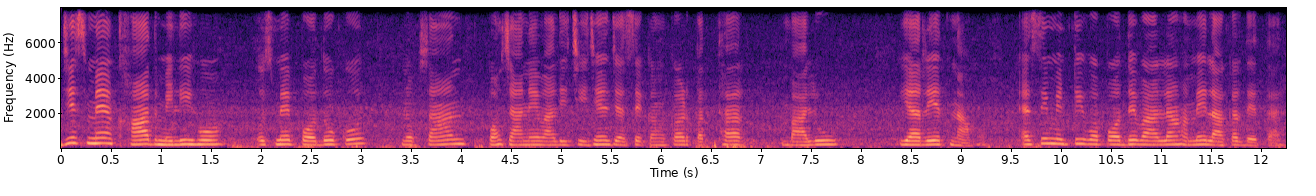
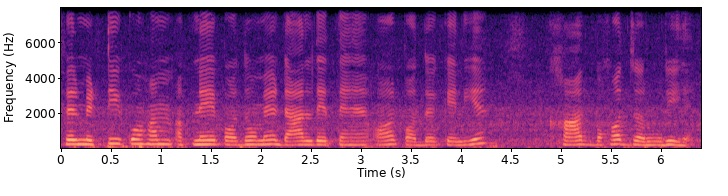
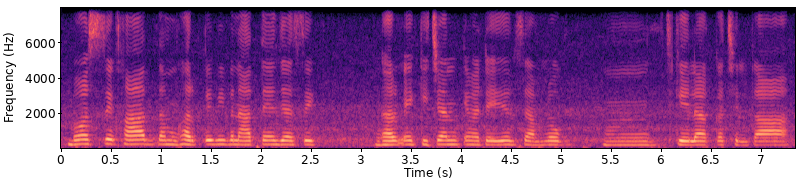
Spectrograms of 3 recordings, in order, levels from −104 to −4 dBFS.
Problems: constant background noise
